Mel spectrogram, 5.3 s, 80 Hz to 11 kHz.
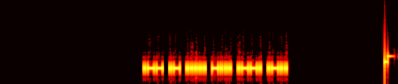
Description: Morse code, heard as a keyed tone, about 42 wpm, 700 Hz. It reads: WA5BPL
